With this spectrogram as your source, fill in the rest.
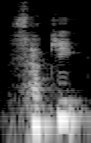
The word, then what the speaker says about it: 先: これは音読みで線、訓読みで先と読みます。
